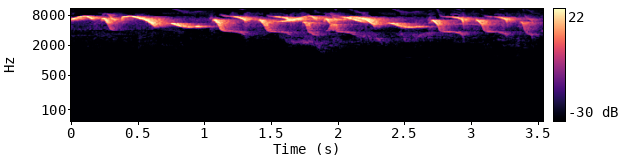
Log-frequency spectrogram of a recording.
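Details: Short burst of Sayaca tanager song, loud and close, made of rapid high squeaky notes that each slur downward, packed tightly into an unbroken chattering phrase.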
